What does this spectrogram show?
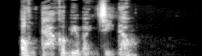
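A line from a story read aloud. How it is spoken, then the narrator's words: Very quiet voice. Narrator (Vietnamese): lão ta cũng chỉ dám nói rất khẽ với Mụ Tâm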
